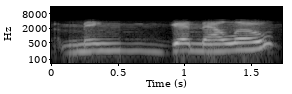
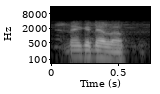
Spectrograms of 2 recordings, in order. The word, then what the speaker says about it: Manganiello: So it looks like Sofia Vergara and Joe Manganiello. – Manganiello. – I said it right. I said it right. After I watched Magic Mike, I said I would never mispronounce his name again because he deserves that respect because he is awesome in that movie.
